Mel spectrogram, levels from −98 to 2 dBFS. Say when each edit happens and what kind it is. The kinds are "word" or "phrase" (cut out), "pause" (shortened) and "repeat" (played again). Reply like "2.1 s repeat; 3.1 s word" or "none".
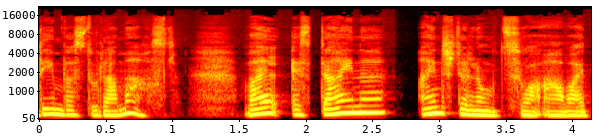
2.0 s word; 2.7 s pause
